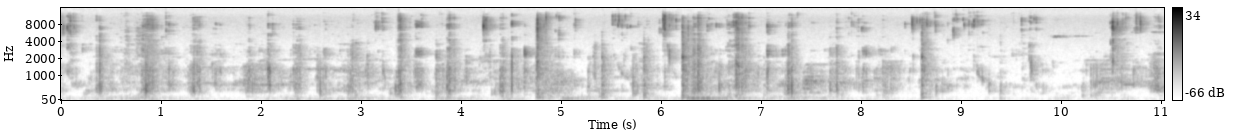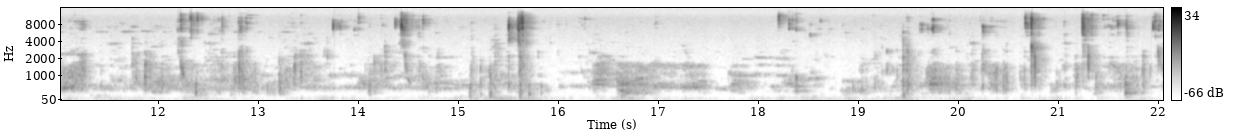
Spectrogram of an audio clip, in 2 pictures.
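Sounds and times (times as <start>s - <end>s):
fingers mashing rice squishing: 0.0s - 15.9s
chewing: 0.0s - 17.4s, 18.2s - 22.0s.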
